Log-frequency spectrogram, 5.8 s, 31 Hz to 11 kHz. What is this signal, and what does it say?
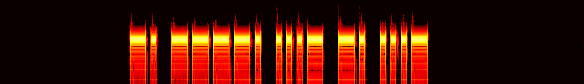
Morse code, heard as a keyed tone, about 22 wpm, 700 Hz. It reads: N9VNV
